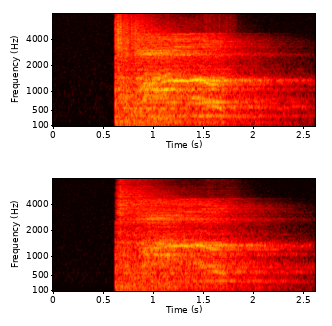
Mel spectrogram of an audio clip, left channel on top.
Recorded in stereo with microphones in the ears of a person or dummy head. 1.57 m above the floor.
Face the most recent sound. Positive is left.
turn(degrees=85)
